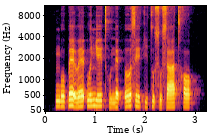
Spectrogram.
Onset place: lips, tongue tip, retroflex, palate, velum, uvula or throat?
velum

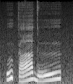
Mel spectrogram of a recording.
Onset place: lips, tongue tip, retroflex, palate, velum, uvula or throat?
velum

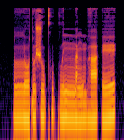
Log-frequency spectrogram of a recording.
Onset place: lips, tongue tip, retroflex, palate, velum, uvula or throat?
tongue tip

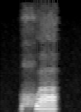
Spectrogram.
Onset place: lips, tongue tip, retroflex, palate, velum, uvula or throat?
uvula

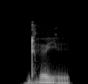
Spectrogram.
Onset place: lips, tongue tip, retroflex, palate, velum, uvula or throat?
retroflex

